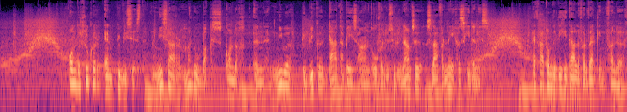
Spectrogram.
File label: Radio spot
